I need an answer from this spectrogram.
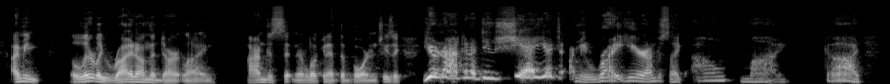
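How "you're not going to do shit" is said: put-on shrill, very high-pitched, loud jeering scream. Darts player recalls a lady screaming taunts during their throw, retelling a scream. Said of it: "I had one lady literally screaming at me as I'm throwing".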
